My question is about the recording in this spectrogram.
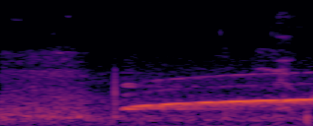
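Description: Near silence: room tone, with a faint tone that glides slowly upward in pitch through the second half.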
